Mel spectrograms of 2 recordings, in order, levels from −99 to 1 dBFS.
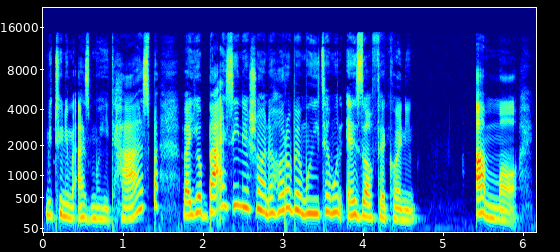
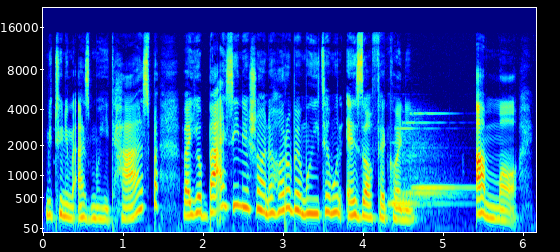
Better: first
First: none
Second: phone ringing; faint; from 4.5 to 5.5 s; peak 10 dB below the speech

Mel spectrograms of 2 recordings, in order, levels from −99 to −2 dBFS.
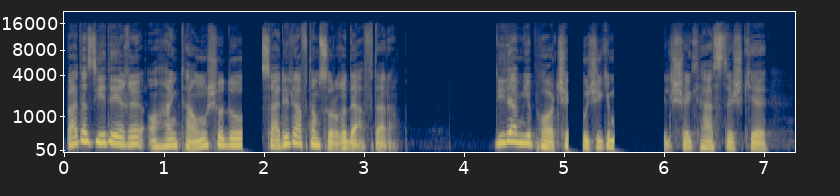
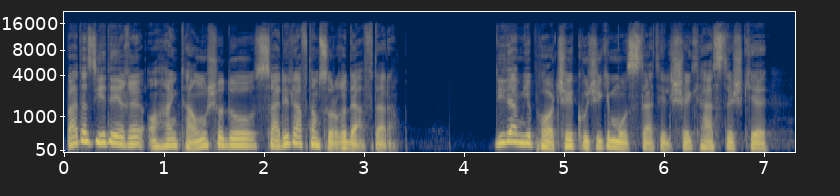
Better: second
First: audio cutting out; at 2 s, at 5 s and at 5.5 s for 0.5 s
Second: none

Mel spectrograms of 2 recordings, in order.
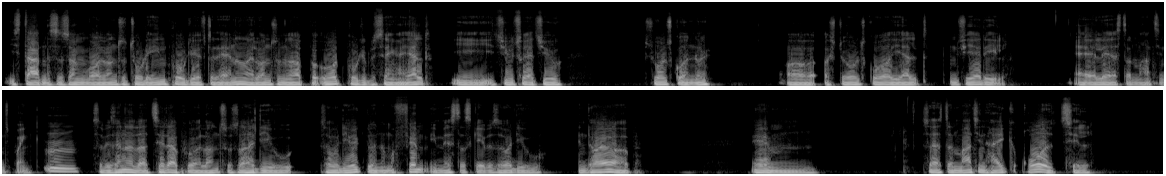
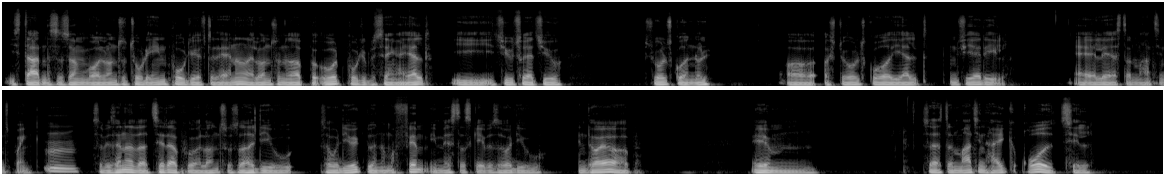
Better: second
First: distortion; slight; 5% of the sound clipped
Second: none

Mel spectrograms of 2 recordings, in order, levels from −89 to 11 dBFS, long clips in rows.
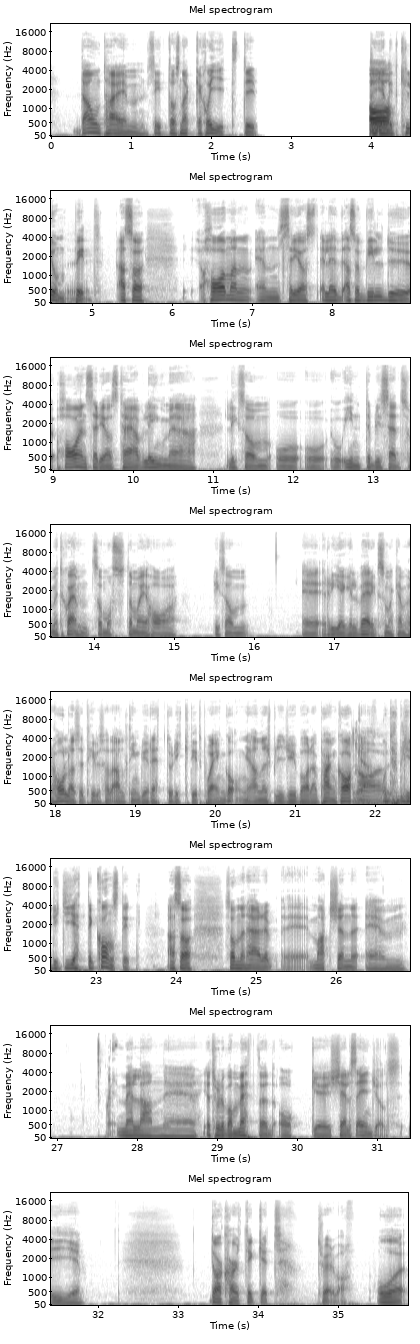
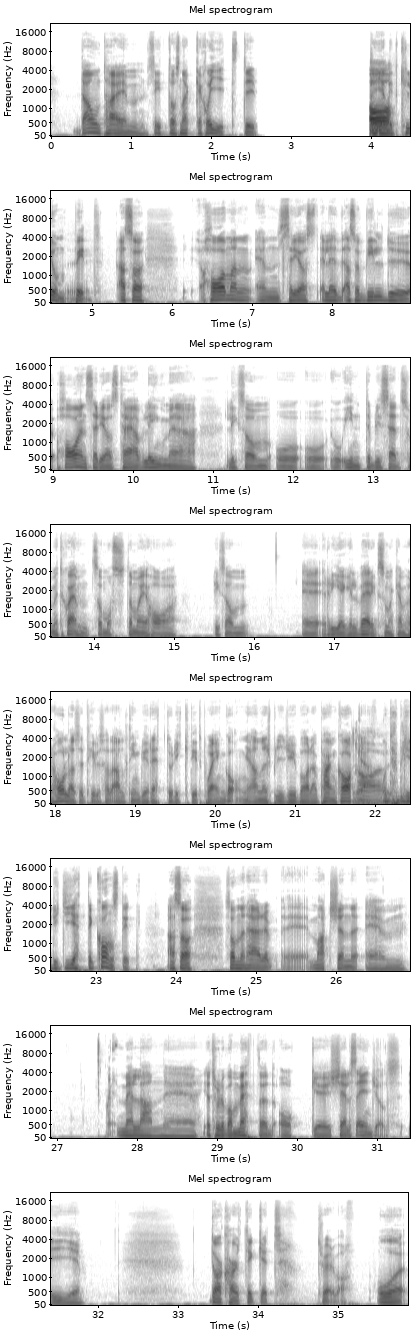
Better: neither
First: audio cutting out; at 2.5 s for 1.5 s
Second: audio cutting out; at 2.5 s for 1.5 s

